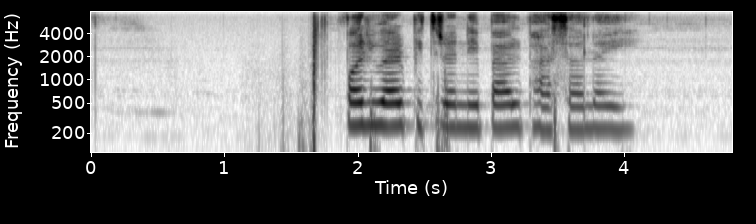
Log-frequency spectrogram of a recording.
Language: Nepali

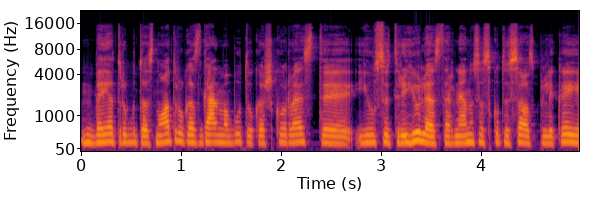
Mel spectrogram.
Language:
Lithuanian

